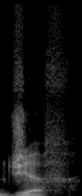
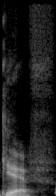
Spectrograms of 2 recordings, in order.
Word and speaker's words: GIF: of the jif pronunciation i think i said gif i think that's what i say because that's correct gif yeah because it's it's like a gif it's graphic interchange format graphic jiff jif the peanut butter is pronounced jiff gif is gif is there is there a word where the g makes a a j sound i don't know well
